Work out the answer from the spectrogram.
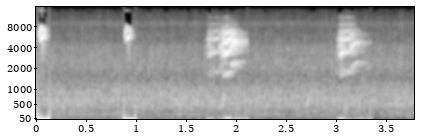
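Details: Female double-collared seedeaters calling, a recording meant to stimulate birds: two brief high chips followed by two longer, harsh buzzy notes, over a faint steady background hum.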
